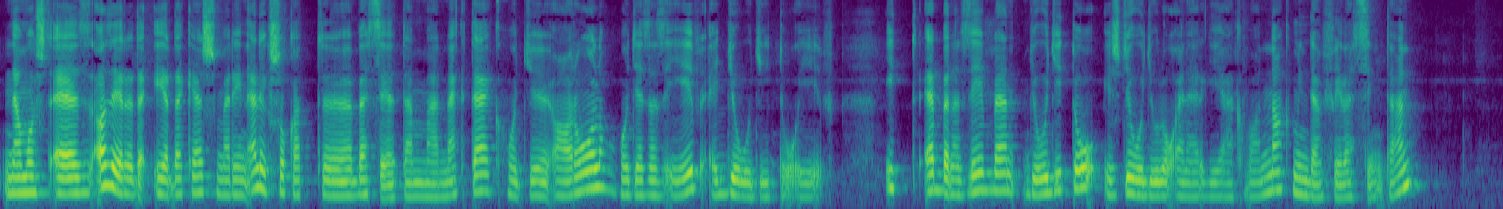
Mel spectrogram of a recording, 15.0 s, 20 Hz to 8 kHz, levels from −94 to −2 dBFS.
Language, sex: Hungarian, female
